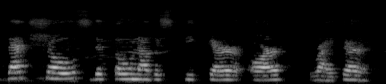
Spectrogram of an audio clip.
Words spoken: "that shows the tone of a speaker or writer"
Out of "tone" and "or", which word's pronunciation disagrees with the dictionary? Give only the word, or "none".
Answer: none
